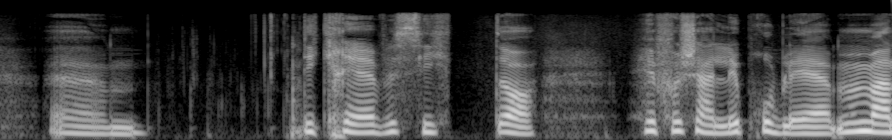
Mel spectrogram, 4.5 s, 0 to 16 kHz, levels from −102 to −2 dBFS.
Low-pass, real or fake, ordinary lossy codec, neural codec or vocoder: 10.8 kHz; real; none; none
